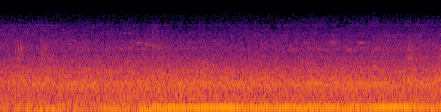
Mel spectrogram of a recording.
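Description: Approaching passenger train, a steady low engine hum that swells about two seconds in and holds.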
